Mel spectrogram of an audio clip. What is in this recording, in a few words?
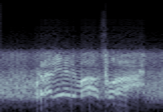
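Russian damaged oil mood med, speech; War Thunder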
